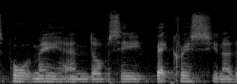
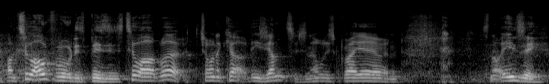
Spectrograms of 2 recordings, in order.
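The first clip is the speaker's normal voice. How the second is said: laughing; 5 semitones higher, 6 dB louder than usual. Real, not acted. Joking about being too old.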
